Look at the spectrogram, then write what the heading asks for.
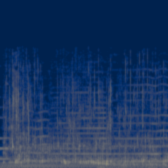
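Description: Water pours steadily into a small cup, offered as a drink to a visitor in a shop, for a couple of seconds, a bright splashing trickle with a faintly rising tone as the cup fills. No one speaks.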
